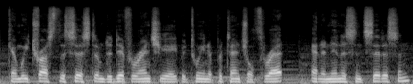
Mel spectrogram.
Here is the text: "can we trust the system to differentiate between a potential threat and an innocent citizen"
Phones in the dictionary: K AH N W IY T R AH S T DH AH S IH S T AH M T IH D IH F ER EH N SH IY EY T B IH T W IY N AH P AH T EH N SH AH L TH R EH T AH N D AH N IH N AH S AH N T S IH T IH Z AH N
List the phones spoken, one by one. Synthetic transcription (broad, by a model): K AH N W IY T R AH S T DH AH S IH S T AH M T IH D IH F ER EH N SH IY EY T B IH T W IY N AH P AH T EH N SH L TH R EH T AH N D AH N IH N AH S N T S IH T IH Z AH N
